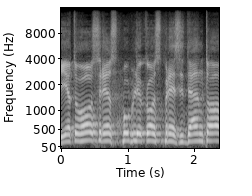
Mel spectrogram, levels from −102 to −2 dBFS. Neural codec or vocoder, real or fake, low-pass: autoencoder, 48 kHz, 32 numbers a frame, DAC-VAE, trained on Japanese speech; fake; 14.4 kHz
